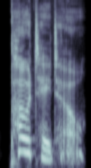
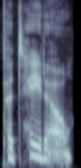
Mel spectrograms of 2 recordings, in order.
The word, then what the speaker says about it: potato: When you change the stress on the word, pointing out that the emphasis is not on the first syllable, if it were, we would say potato. Since it's not, that O gets reduced, and it's really more of an or a schwa almost, potato.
